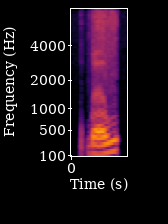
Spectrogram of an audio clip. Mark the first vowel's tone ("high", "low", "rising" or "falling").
rising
